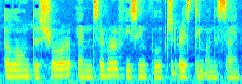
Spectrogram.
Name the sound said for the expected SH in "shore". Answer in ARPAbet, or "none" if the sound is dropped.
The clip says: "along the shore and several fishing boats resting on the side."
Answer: SH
